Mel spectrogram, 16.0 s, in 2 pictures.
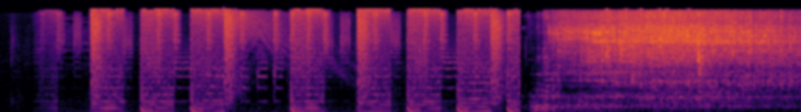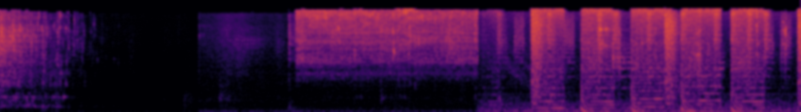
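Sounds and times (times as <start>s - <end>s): toilet flushing: 5.2s - 9.0s
water running softly: 5.2s - 9.4s, 11.0s - 12.8s.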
